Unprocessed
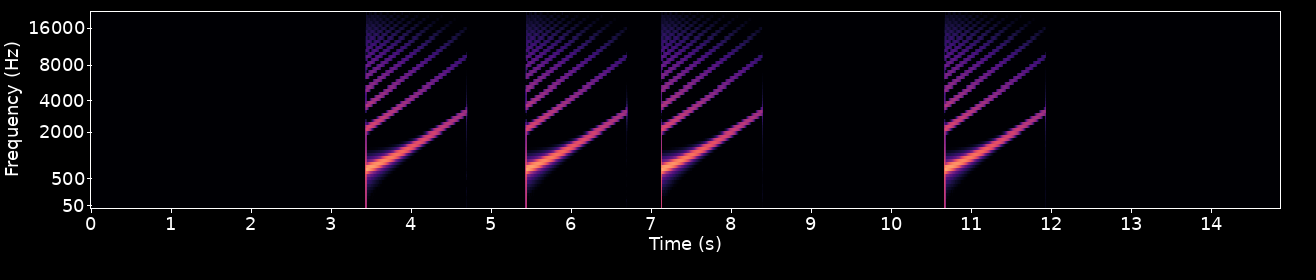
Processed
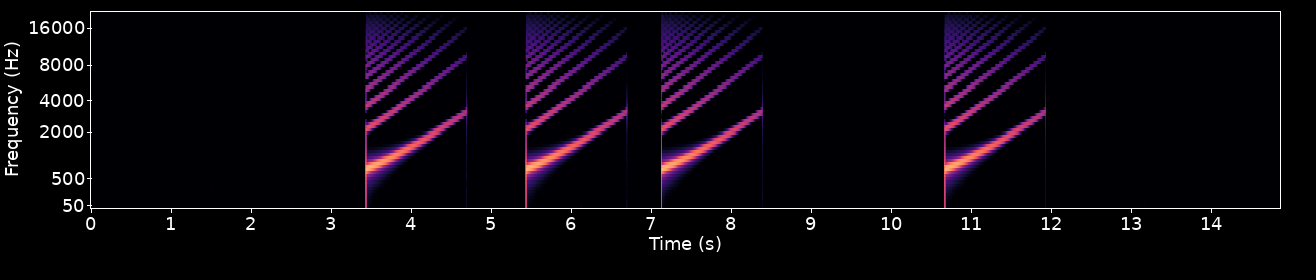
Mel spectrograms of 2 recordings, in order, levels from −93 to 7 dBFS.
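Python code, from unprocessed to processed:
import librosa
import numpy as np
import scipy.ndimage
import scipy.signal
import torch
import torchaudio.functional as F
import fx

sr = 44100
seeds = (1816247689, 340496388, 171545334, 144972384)

y = fx.vibrato(x, sr, rate_hz=2.1, depth_cents=6.8)
y = y * librosa.db_to_amplitude(3.5)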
